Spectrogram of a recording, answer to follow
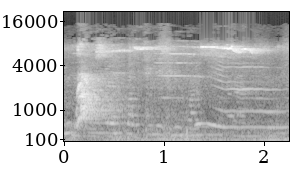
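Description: A Pomeranian gives one sharp bark just after the start, then a fainter high whine.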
